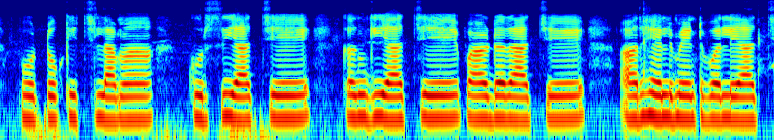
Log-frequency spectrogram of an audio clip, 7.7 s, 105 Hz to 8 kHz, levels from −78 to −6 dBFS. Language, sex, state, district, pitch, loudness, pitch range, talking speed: Halbi, female, Chhattisgarh, Bastar, 205 Hz, -15 LUFS, 200-210 Hz, 110 wpm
